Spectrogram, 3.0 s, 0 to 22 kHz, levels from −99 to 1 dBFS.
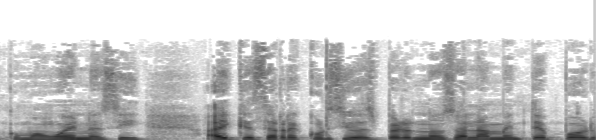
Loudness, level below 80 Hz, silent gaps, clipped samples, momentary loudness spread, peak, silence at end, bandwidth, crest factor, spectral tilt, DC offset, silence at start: -24 LUFS; -76 dBFS; none; under 0.1%; 5 LU; -2 dBFS; 0 s; 16 kHz; 22 dB; -5 dB/octave; under 0.1%; 0.05 s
